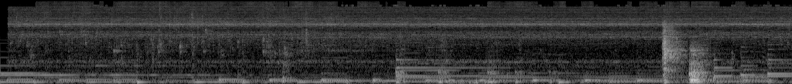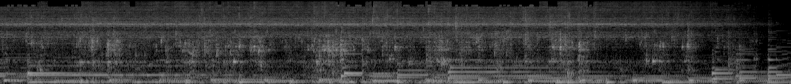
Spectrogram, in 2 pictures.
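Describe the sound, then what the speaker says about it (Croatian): Running cold tap water pours over large, juicy tomatoes as they are washed under the faucet in a kitchen sink, a steady splashing stream with a brief clunk partway through. "prvo ću ih dobro oprati pod mlazom hladne vode"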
